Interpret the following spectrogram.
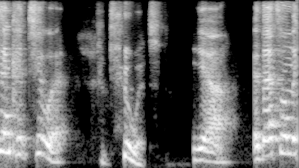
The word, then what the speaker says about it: Cotuit: I'm not even sure if I'm pronouncing the museum correct. I recommend the Cotuit. It's in Cotuit.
